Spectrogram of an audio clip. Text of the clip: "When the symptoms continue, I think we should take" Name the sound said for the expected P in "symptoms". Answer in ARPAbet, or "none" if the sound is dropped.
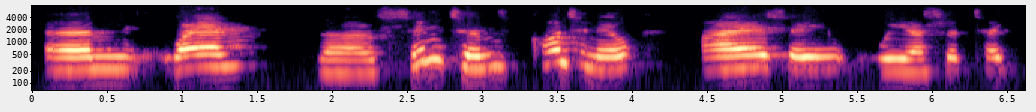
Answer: P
